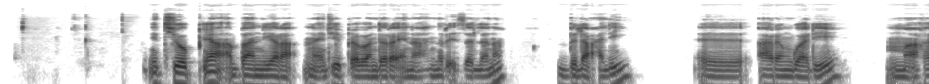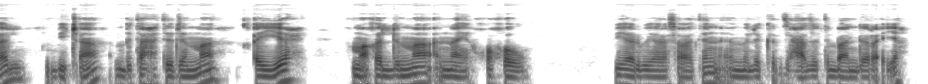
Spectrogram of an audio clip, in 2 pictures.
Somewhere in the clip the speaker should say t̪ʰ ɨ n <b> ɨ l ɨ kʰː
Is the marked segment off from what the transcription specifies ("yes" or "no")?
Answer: yes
